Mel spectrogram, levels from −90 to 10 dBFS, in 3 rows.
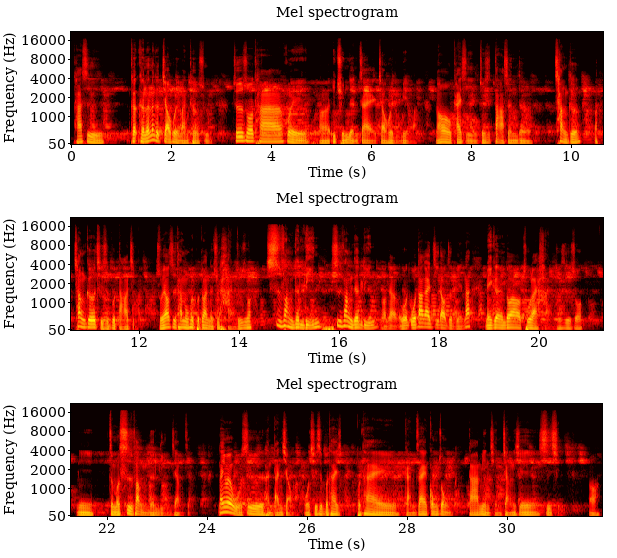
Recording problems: echo of what is said; noticeable; throughout; 250 ms later, 15 dB below the speech

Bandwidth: 17 kHz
